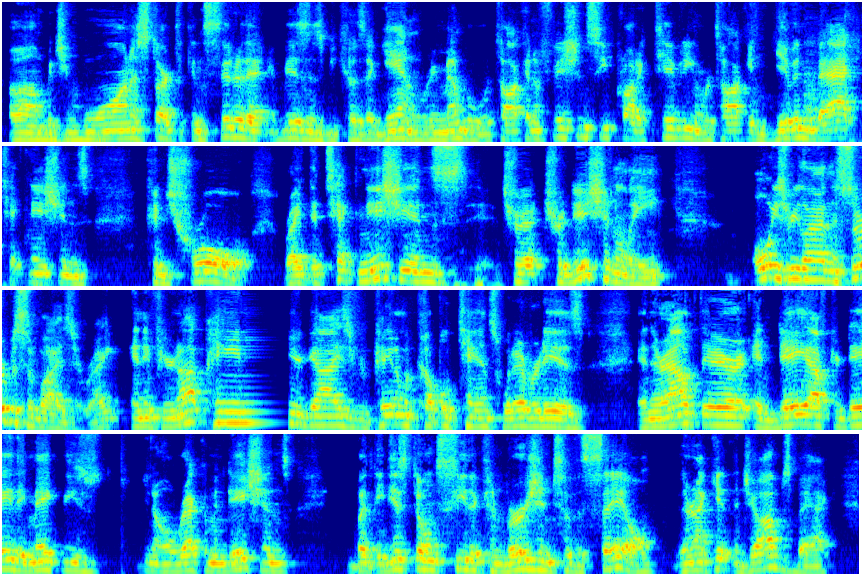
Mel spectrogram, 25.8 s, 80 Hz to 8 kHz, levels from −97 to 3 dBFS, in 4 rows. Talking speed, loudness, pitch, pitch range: 200 wpm, -29 LUFS, 135 Hz, 120-150 Hz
